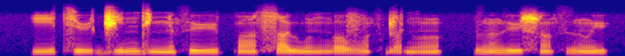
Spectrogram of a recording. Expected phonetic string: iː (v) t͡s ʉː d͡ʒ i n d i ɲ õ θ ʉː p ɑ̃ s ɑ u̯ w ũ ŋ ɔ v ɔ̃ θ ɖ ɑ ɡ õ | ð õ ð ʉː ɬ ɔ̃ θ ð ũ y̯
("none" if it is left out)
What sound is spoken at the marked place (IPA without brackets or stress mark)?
none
